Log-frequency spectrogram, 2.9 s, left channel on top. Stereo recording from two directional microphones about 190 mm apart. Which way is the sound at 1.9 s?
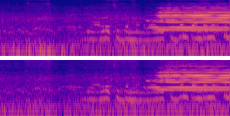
45° right (ahead or behind).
